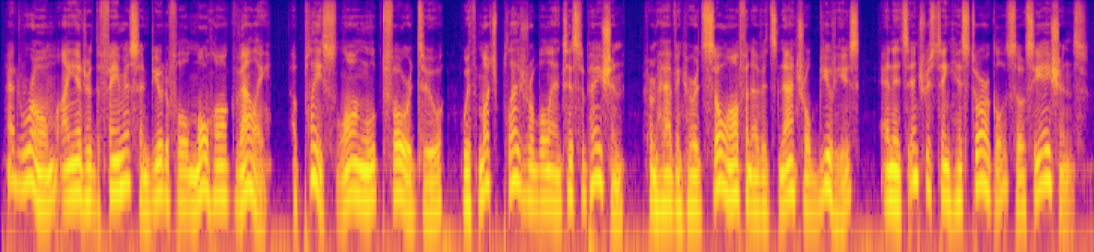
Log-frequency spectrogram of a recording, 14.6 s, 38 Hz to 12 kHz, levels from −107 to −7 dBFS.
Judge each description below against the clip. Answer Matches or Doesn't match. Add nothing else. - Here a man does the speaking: Matches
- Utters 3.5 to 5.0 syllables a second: Matches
